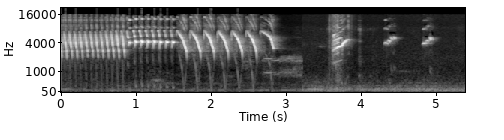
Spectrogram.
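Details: Canary singing a training song: a fast even trill of high notes, then a row of down-slurred sweeping whistles, a short pause, and a few scattered clear chirps.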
